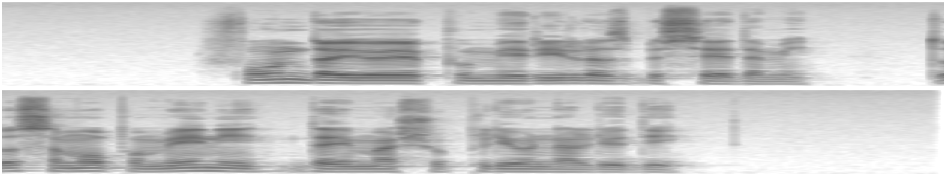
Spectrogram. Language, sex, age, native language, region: Slovenian, male, 18-29, Slovenian, Central Slovenia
